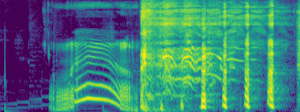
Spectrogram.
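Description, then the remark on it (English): A person imitates a cat with one drawn-out, rising-and-falling meow, followed by a burst of quick, choppy vocal sounds, fairly loud. “And you're a kitty cat.”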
